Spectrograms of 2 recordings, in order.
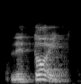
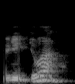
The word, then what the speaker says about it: toit: sé nada de francés, digo letoit. Letoit. ¿Qué es eso, letoit? No, Miguel, no, ¿cómo vas a decir semejante burrada? Es litois. Litois. Ah, o sea que la O acompañada de la I suena guá.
